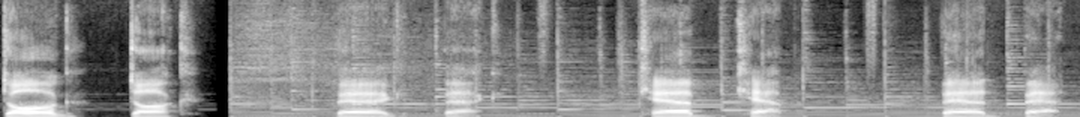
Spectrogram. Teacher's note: So match the ending. Voiced ending, carry your voice through it. Voiceless ending, cut the voice and finish the word with air.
